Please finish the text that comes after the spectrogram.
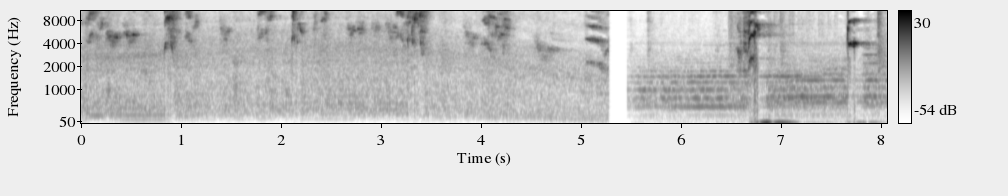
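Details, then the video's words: Lovebird chirps: bright high squeaks scattered irregularly, briefly cut off, then a louder shrill chirp or two over a buzzing background. "lovebirds chirping sounds."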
